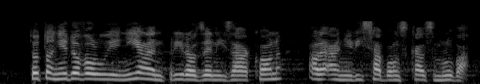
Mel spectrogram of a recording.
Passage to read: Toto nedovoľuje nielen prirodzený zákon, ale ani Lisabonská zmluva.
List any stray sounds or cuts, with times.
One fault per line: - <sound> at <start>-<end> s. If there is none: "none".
none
